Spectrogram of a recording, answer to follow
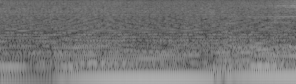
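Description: Synth bass line playing back from FL Studio: deep, sustained notes stepping to a new pitch about every second, with no other parts under it.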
